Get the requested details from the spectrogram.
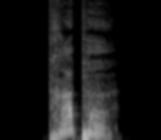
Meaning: bustard
- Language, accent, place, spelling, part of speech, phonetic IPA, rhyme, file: German, Germany, Berlin, Trappe, noun, [ˈtʁapə], -apə, De-Trappe.ogg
